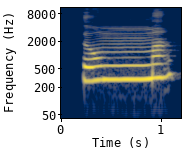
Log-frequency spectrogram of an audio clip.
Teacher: میم مشدد غنہ ہوگا آواز کو ناک میں تھوڑی دیر کے لیے ہولڈ کر کے رکھنا ہے ٹھہرانا ہے لیکن خیال رہے کہ غنہ تو ہم نے کرنا ہے اس زبر کو ہم نے زیادہ نہیں کرنا.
